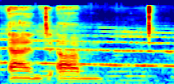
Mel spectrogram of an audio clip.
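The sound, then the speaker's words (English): An ambulance siren passes with a steady, high wailing tone that holds throughout, and a voice is briefly heard over it at the start. “And of course, now an ambulance is going by, so I told you that was going to happen.”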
